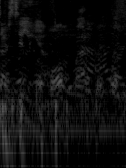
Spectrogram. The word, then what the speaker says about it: Arcilla: My niece and nephew here from the Philippines, I tell you. What'd they say? It's Arcilia.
